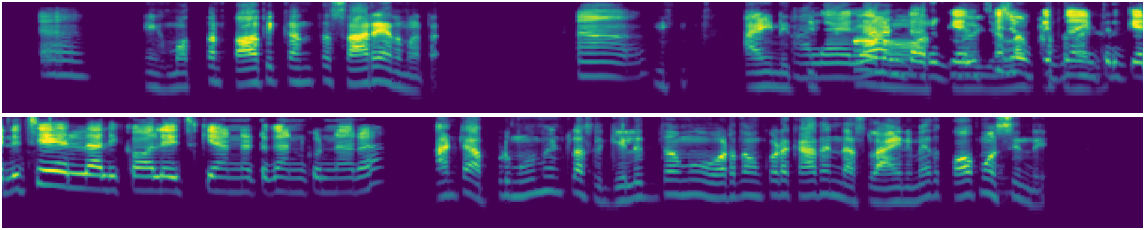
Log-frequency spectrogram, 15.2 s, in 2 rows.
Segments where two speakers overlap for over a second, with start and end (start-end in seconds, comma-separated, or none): 5.4-7.3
